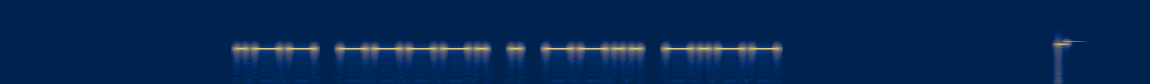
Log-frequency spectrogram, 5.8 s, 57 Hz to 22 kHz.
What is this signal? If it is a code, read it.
Morse code, heard as a keyed tone, about 28 wpm, 700 Hz. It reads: W9EZY
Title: USA Call Signs - 5 Characters - 4x Character Spacing - 28wpm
